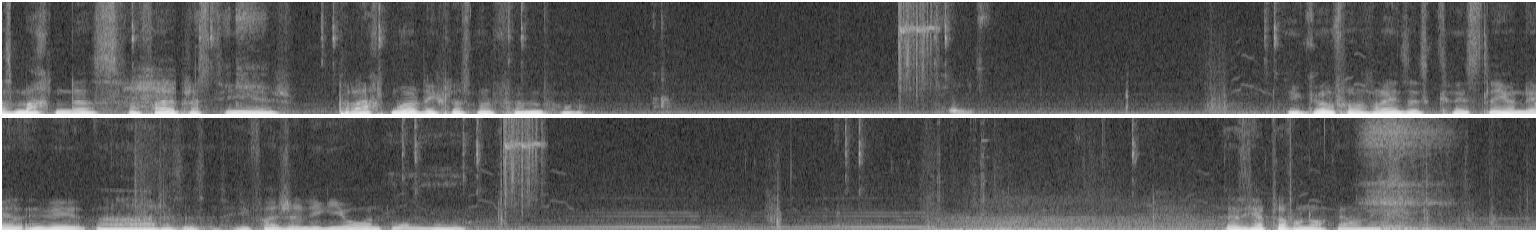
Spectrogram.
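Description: A man talks calmly and close into a microphone, pausing now and then.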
